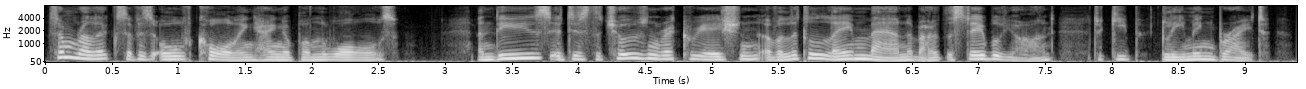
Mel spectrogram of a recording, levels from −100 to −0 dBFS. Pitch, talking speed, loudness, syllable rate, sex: 165 Hz, 190 wpm, -18 LUFS, 5.0 syllables/s, female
